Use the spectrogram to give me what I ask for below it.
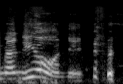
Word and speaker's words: Mangione: Correct pronunciation of the name, and so it's Luigi Mangione.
